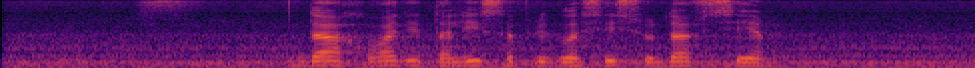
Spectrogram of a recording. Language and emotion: Russian, neutral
